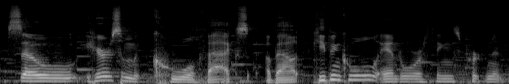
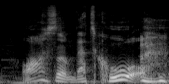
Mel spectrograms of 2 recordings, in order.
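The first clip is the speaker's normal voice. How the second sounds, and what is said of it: Impression of an average American. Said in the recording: “This is my impression of the average American.”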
